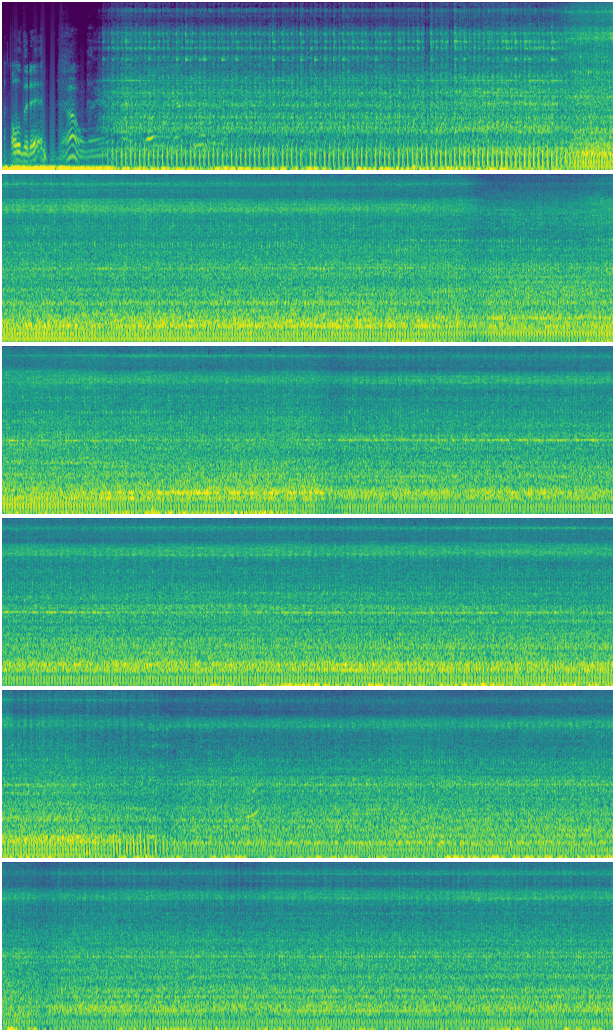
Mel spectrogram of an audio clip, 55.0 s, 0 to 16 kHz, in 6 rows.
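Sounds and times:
small gasoline engine running: 0:01.5 - 0:55.0
band blade sawing log: 0:05.9 - 0:55.0.

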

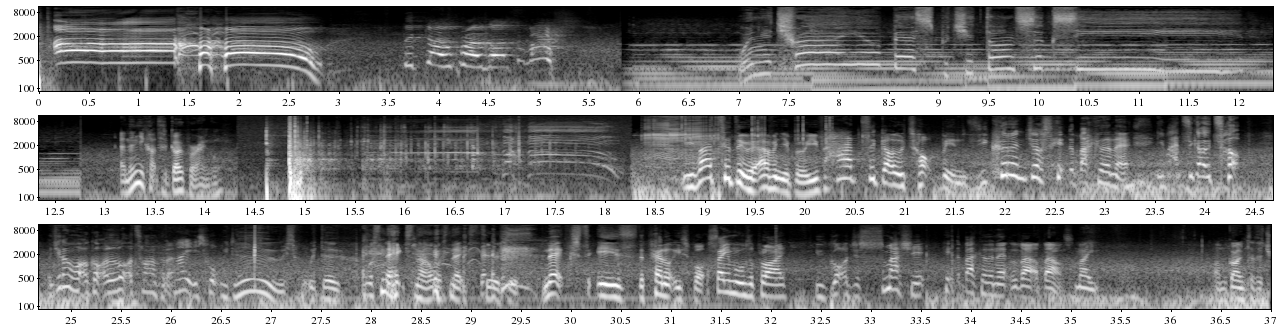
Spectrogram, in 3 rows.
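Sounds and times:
excited shouts: 0:00.2 - 0:02.9, 0:16.1 - 0:18.3
man yelling: 0:00.2 - 0:02.9, 0:16.2 - 0:18.2
drawn-out vocal exclamation: 0:16.1 - 0:18.3.

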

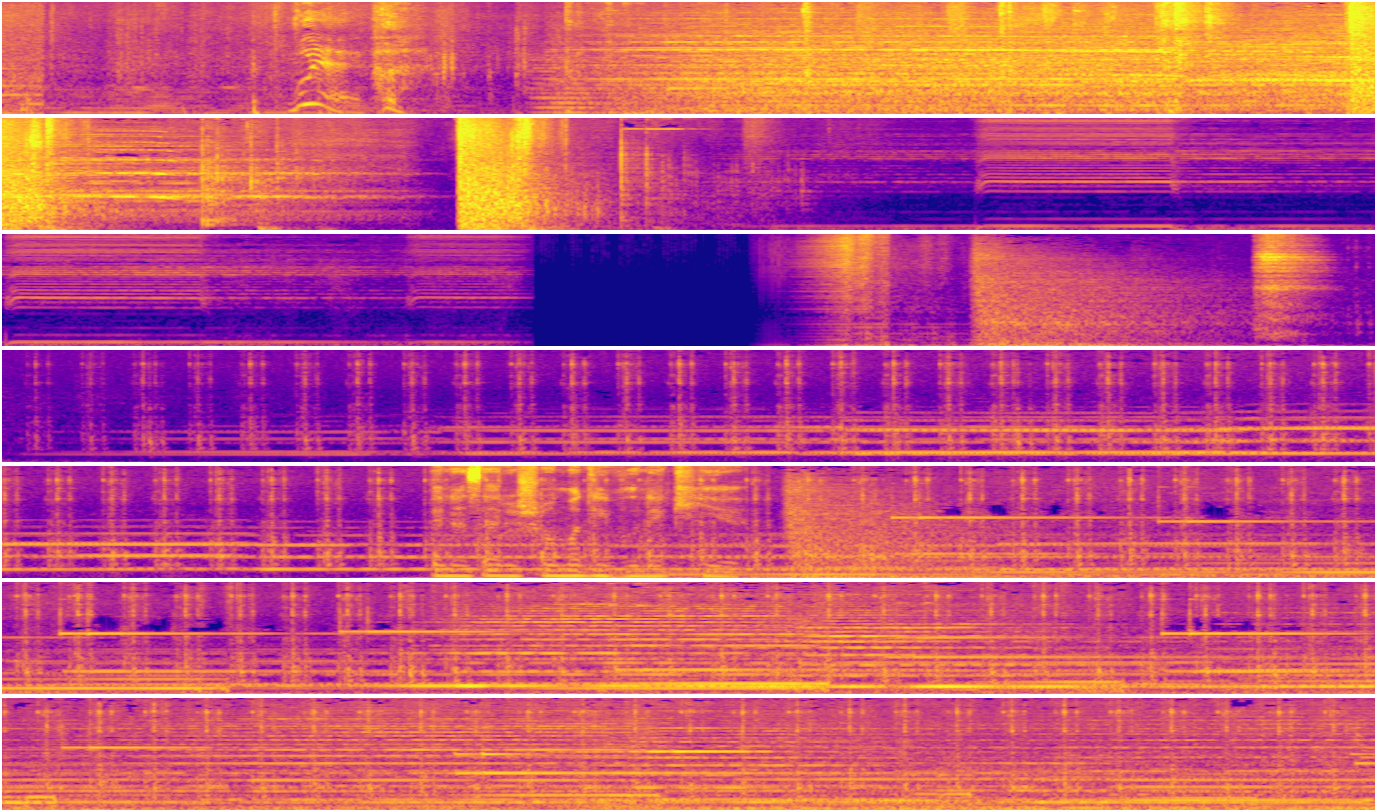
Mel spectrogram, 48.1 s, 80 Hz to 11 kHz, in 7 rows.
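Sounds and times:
droning horror score: 0:02.6 - 0:08.0, 0:18.7 - 0:48.0
clock-like ticking: 0:20.0 - 0:48.0
sustained tones: 0:21.7 - 0:48.0.

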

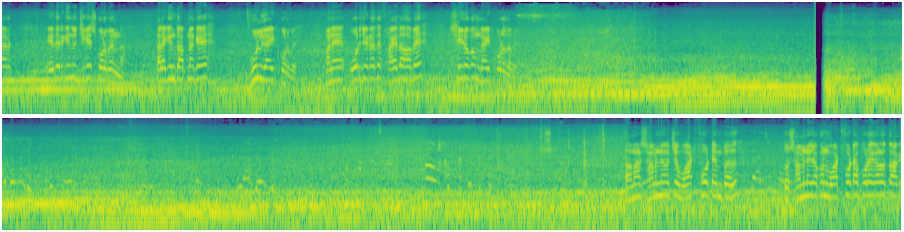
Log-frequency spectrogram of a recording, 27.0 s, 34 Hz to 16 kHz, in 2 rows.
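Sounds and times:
road traffic: 0:00.0 - 0:26.9
vehicle engine rumbling: 0:00.0 - 0:26.9.

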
